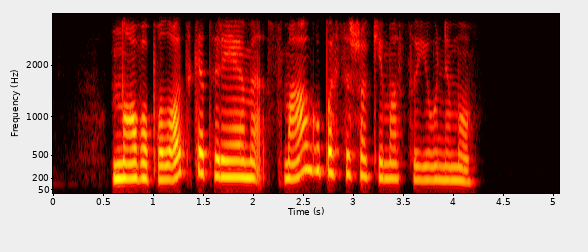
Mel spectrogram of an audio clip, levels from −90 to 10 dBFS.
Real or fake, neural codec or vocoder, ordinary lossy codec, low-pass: real; none; Opus, 24 kbps; 3.6 kHz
